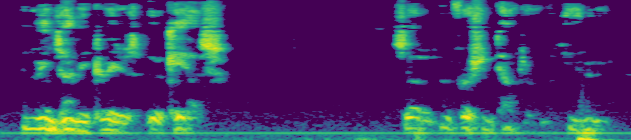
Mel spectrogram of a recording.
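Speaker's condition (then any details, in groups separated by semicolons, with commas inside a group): Parkinson's; attributed to Agent Orange exposure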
